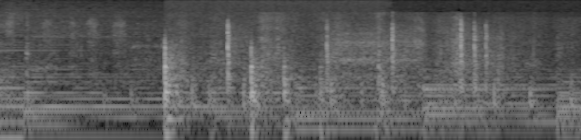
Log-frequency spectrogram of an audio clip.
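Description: Soft background music, with a scatter of light clicks and taps starting about a second in as a cloth and wax brush work around a small metal cabinet handle.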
